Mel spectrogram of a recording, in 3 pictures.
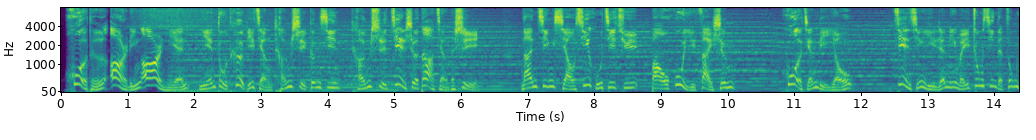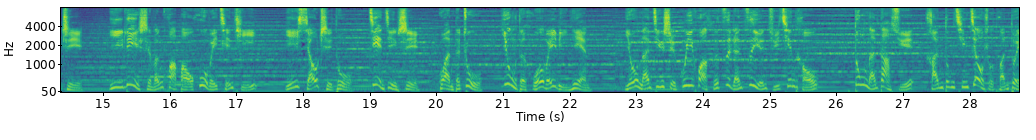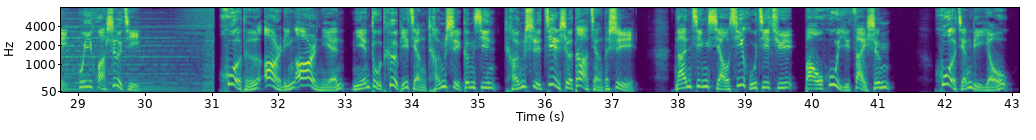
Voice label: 男 颁奖 年度颁奖 激情有力, 年轻气质 幽默搞怪; 男D2-颁奖【年度颁奖 激情有力】

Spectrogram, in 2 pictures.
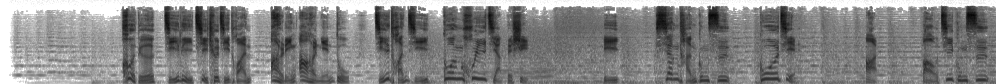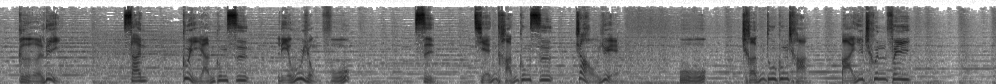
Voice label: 男 现场颁奖 激情有力; 高端大气 大气浑厚; 吉利颁奖

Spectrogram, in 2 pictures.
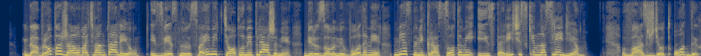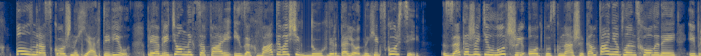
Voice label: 俄语女声

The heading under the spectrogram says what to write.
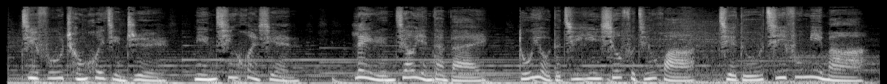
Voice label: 女 品牌广告; 质感磁性; 品牌广告【敕荣肌肤密码】

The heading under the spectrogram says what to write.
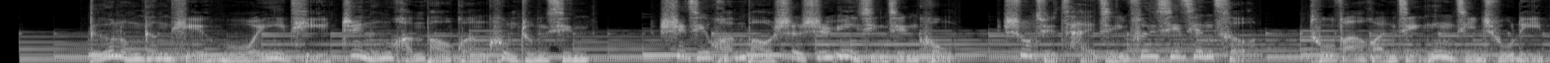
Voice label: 男, 宣传片配音, 科技年轻; 男29-时尚大气 科技时尚; 凌霄物联网

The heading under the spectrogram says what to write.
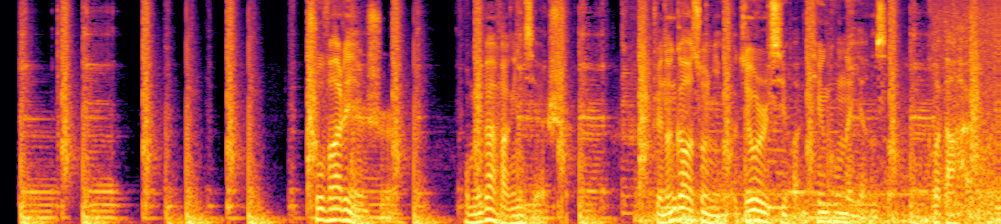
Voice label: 男 MG个性素人感, 时尚质感 自然诉说; dearboyfirend男士香水

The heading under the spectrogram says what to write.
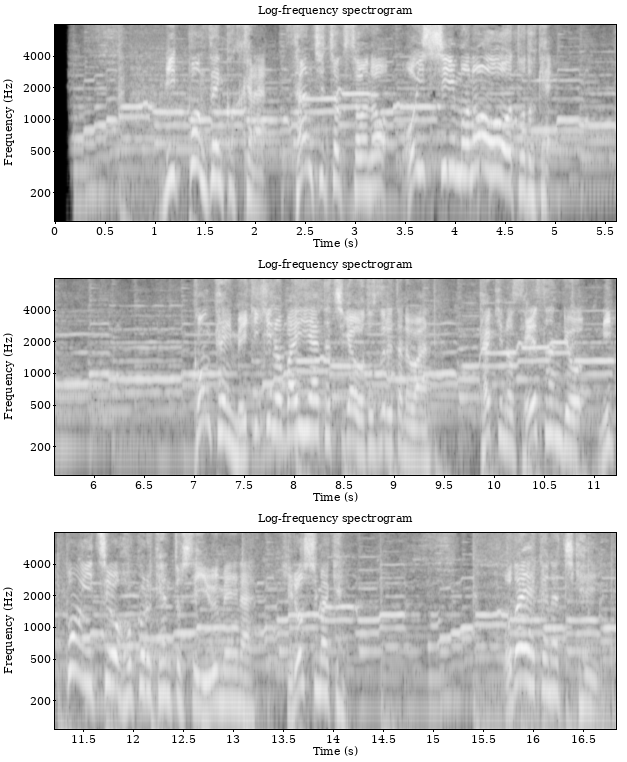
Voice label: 日语男声 多种风格

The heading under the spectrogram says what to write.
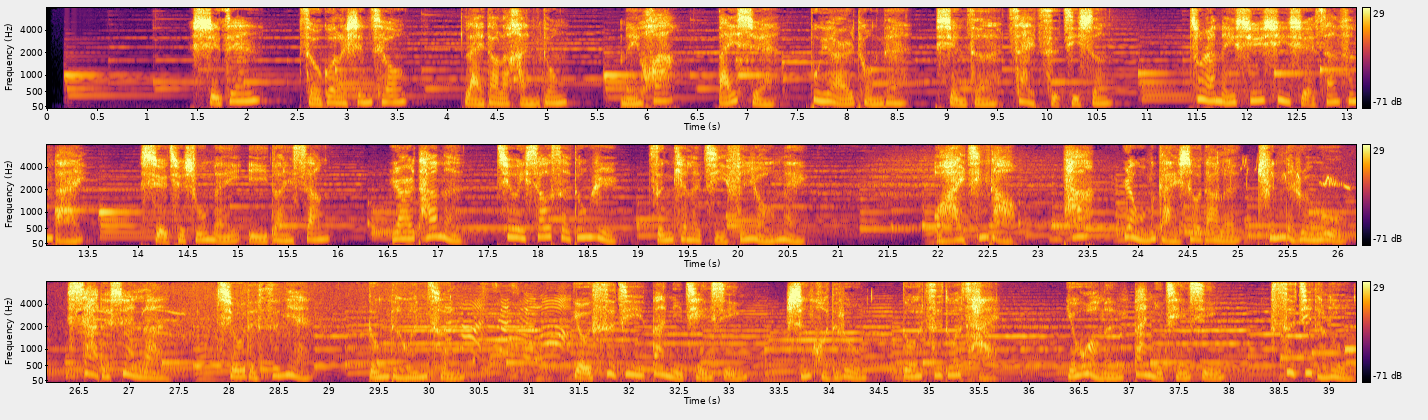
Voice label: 女 电台片花【交通广播 磁性温柔】; 质感磁性

